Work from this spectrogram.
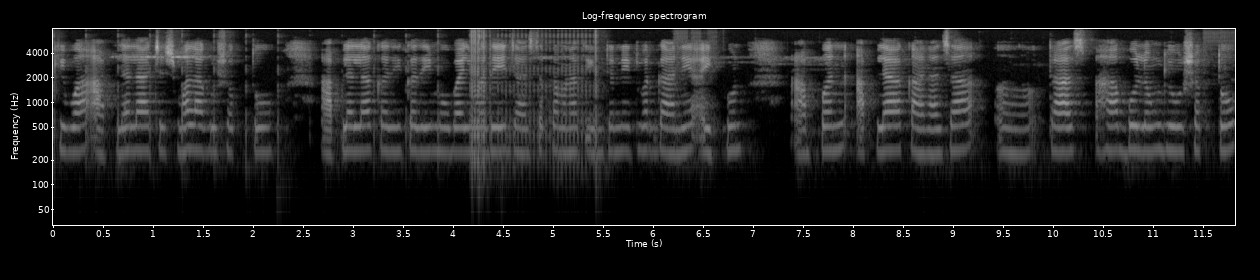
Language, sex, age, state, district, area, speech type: Marathi, female, 18-30, Maharashtra, Buldhana, rural, spontaneous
